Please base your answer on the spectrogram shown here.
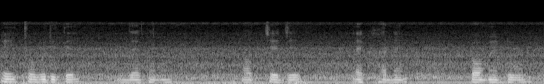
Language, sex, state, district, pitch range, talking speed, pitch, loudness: Bengali, male, Tripura, West Tripura, 105-110 Hz, 75 wpm, 105 Hz, -17 LUFS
